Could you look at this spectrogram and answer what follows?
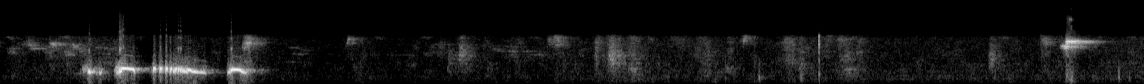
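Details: Dove gives one rolling coo phrase at the start, followed by scattered faint higher chirps and clicks, and a sharper chirp near the end.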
